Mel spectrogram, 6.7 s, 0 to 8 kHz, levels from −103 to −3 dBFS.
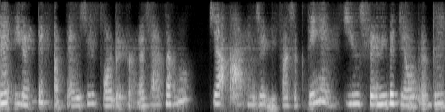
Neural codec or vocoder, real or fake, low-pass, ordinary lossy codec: codec, 44.1 kHz, 0.9 kbps, DAC; fake; 7.2 kHz; none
